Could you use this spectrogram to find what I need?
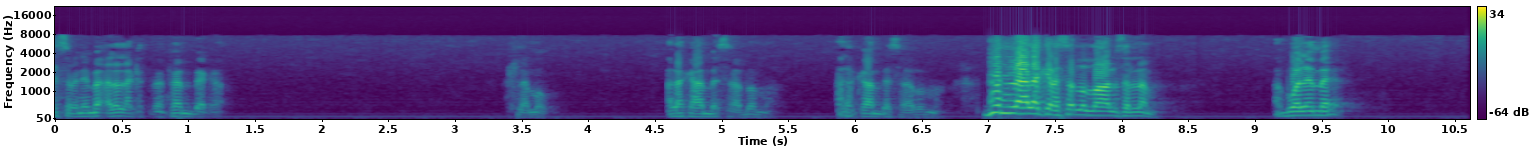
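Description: A man speaks into a microphone in short bursts with pauses.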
